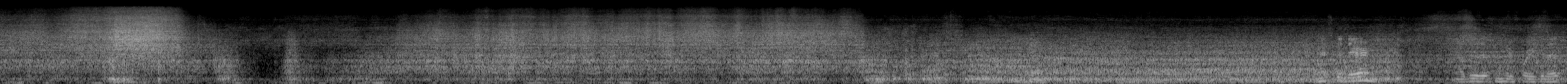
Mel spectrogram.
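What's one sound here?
A cutting torch roars and hisses steadily against metal.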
